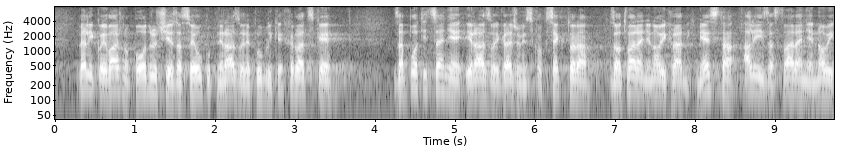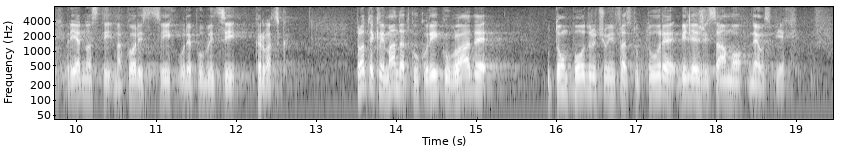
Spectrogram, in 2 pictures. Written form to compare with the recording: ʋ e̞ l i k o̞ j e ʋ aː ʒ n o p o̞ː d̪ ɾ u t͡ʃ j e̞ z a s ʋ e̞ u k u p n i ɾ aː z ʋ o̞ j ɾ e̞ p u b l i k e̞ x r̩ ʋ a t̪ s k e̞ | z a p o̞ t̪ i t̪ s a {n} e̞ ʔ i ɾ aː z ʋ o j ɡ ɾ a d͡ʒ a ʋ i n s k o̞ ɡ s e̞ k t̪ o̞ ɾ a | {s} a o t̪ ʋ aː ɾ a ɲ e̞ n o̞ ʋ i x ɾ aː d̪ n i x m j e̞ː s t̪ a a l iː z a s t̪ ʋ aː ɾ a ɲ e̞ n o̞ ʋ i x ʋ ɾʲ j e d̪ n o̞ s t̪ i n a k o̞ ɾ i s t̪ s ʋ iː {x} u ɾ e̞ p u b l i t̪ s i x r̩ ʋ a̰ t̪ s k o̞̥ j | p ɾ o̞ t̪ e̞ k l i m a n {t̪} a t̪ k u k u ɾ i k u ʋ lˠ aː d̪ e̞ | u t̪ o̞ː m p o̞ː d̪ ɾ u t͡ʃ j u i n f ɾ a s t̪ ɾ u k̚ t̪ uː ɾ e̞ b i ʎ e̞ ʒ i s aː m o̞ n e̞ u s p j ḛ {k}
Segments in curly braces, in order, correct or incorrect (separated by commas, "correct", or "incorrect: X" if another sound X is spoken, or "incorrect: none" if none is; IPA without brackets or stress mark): incorrect: ɲ, incorrect: z, correct, incorrect: d̪, incorrect: x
